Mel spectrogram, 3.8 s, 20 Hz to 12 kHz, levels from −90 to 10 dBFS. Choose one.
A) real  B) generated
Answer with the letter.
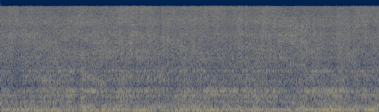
B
